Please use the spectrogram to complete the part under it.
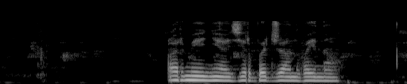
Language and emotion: Russian, neutral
